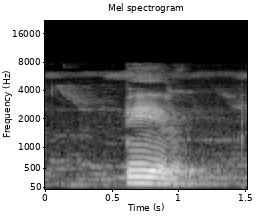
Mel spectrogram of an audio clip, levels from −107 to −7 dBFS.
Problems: constant background noise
